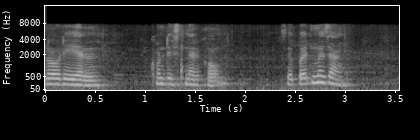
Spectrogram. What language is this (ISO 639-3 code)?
brx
